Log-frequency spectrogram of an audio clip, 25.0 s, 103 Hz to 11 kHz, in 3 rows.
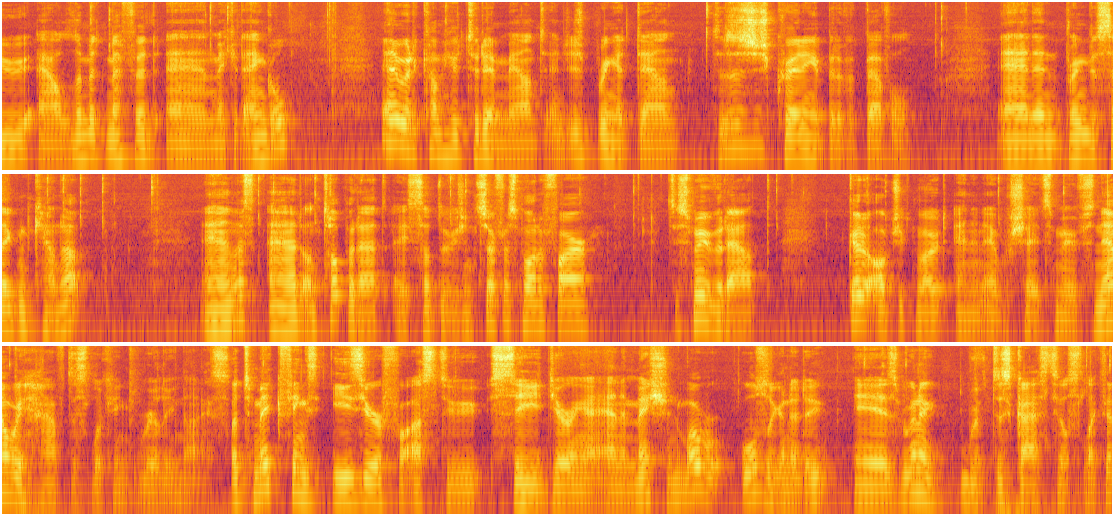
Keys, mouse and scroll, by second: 0.6 click, 1.6 click, 3.3 click, 8.7 click, 9.0 click, 10.2 click, 10.7 click, 12.8 scroll down 3, 13.0 middle click, 14.2-14.8 scroll up 2, 14.8 click, 16.2 middle click, 18.1 scroll down 1, 18.6 middle click, 19.6-21.6 scroll up 1, 23.1 middle click, 24.3 g.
